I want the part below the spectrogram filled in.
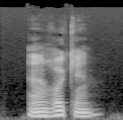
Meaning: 1. shark 2. a person profiting from others by treachery
- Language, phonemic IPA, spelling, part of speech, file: French, /ʁə.kɛ̃/, requin, noun, Fr-requin.ogg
